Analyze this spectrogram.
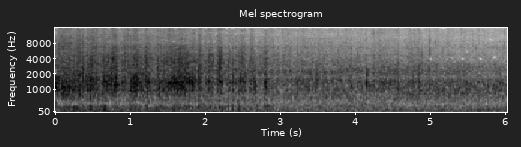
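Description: A car engine runs as the car drives away.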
